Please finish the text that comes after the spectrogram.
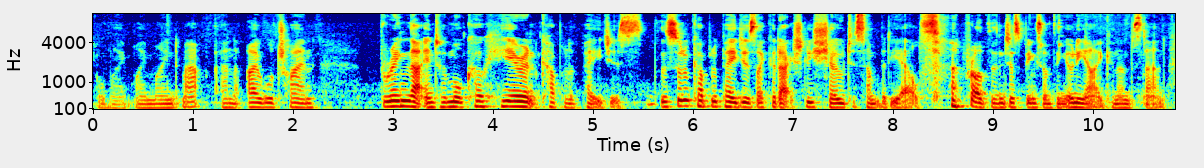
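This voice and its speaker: A woman's voice: deep voice, brisk, vocal fry, a little hiss or hum. A middle-aged woman novelist talking to camera from her home study, chatty and thinking aloud with fillers and restarts. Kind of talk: casual advice talk to camera. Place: home study with a map on the wall.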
